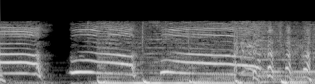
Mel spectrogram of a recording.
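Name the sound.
child crying sound effect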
